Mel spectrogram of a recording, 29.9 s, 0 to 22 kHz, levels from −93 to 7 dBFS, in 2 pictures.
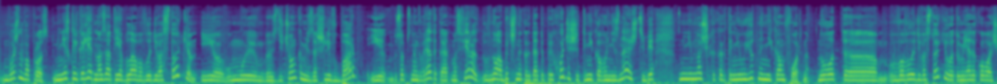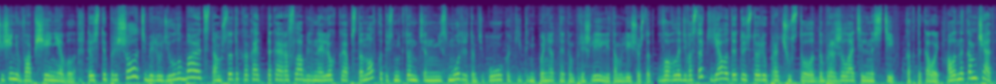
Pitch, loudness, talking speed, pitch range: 215 Hz, -14 LUFS, 195 wpm, 195-235 Hz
